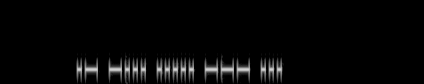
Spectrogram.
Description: Morse code, heard as a keyed tone, about 32 wpm, 700 Hz. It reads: AB5OS
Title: USA Call Signs - 5 Characters - Repeated 2x - 30wpm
